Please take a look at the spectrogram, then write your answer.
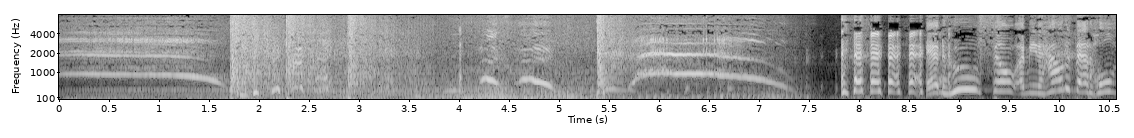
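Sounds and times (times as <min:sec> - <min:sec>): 
laughter: 0:01.0 - 0:02.9, 0:03.8 - 0:10.5
guns shot into the air: 0:01.7 - 0:03.8, 0:05.3 - 0:05.9
speech: 0:08.7 - 0:10.5.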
